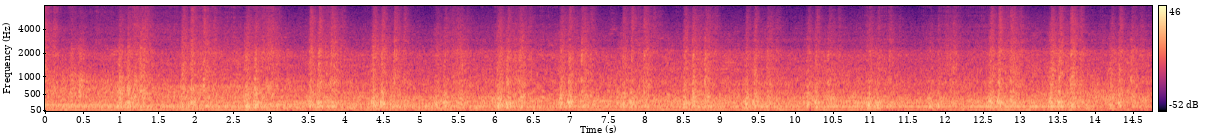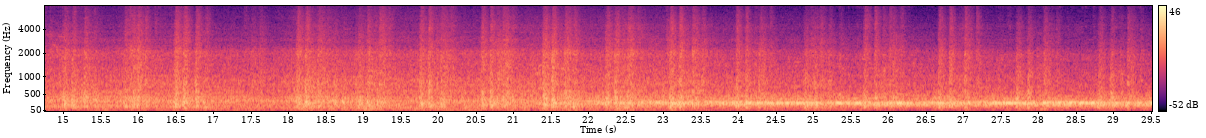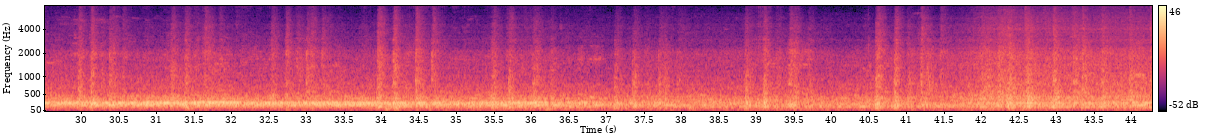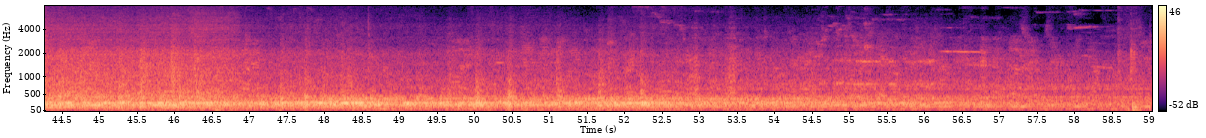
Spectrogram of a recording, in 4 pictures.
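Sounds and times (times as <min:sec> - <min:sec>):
train wheels clicking over rail: 0:00.0 - 0:36.5
loud diesel train engine drone: 0:00.0 - 0:59.0.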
